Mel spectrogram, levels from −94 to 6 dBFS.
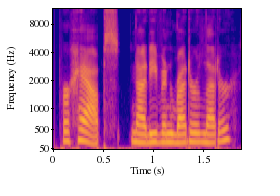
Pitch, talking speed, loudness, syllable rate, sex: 210 Hz, 160 wpm, -16 LUFS, 5.4 syllables/s, female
